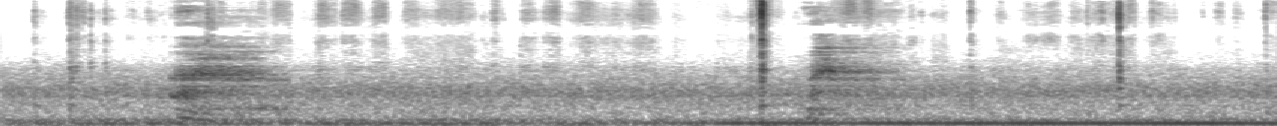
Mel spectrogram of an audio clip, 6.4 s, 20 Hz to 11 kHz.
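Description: Faint rubbing and handling noises as a gloved hand seats a new rubber seal in the 6.7 Cummins' fuel filter housing. There is one sharp click a little before four seconds in. Under it runs a steady low hum that grows louder about halfway through.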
